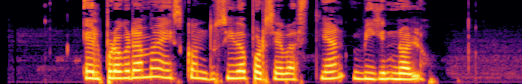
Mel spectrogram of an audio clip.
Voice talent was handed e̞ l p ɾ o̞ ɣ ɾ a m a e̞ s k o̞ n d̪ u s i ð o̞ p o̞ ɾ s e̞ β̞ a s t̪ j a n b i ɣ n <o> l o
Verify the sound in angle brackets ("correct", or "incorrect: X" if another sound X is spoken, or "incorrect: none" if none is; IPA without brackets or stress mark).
correct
